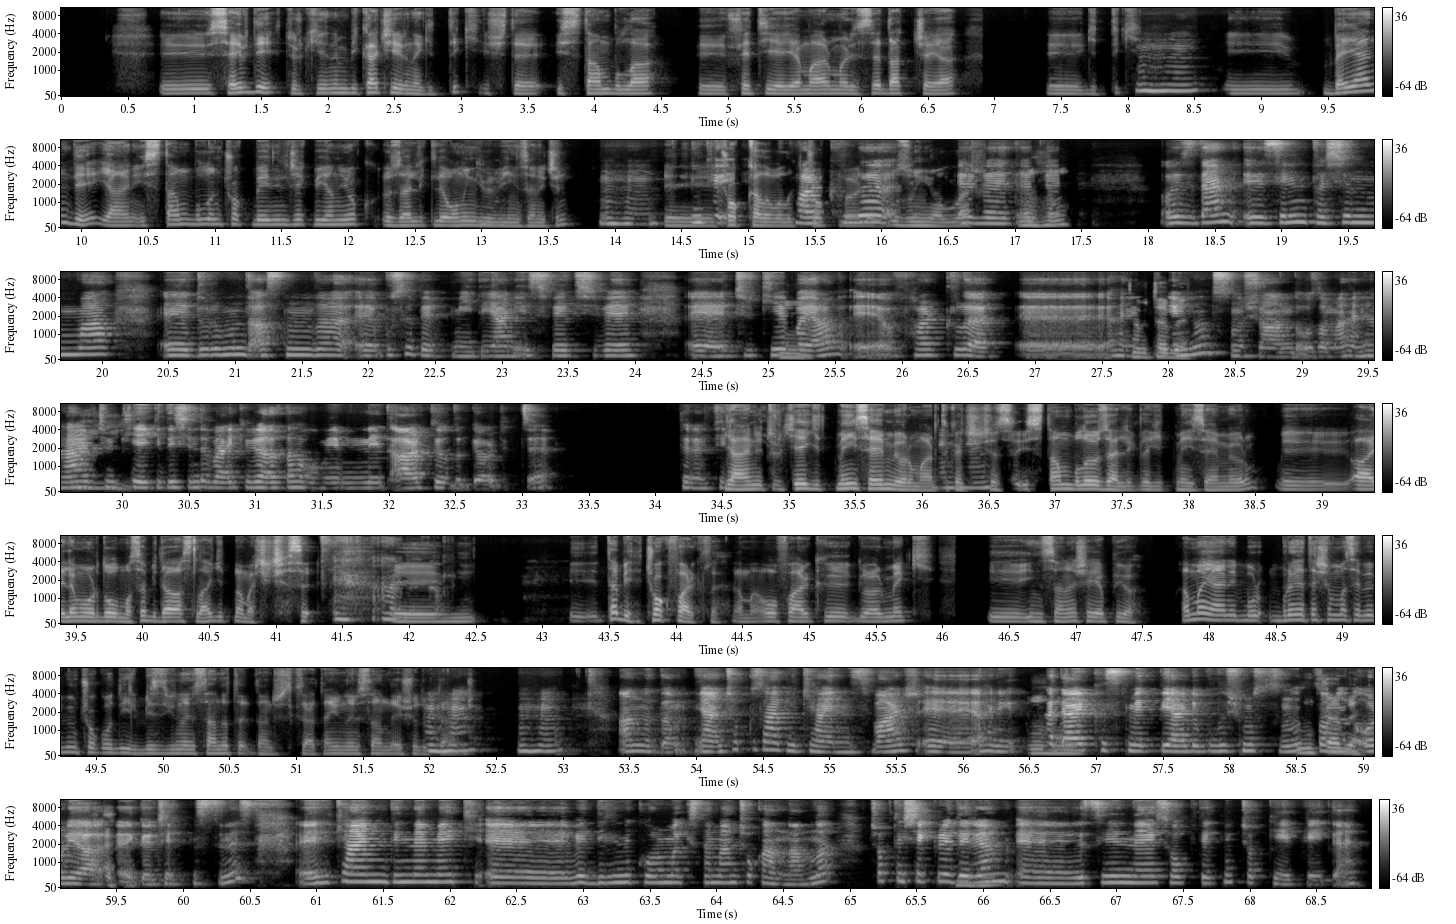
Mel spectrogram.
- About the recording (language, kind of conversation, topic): Turkish, podcast, Dilini korumak ve canlı tutmak için günlük hayatında neler yapıyorsun?
- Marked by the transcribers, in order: other background noise; tapping; tsk; laughing while speaking: "açıkçası"; chuckle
